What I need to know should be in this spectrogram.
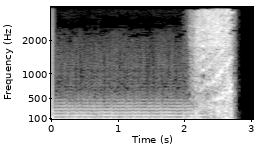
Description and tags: light saber idle and extinguish.
Made using mic scrape on desk, human voice, and digitally generated/manipulated hum.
